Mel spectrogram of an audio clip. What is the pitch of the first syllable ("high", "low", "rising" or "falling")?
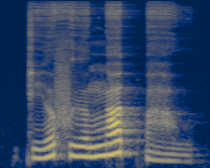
rising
